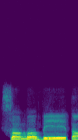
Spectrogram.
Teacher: যে অকার তার হ্রস্ব উচ্চারণ এবং মকার সরি এখানে বকার হবে বকার এবং তকারের পরে যে এককার আর আকার রয়েছে তাদের দীর্ঘ উচ্চারণ হবে · এখানে সকার এবং মকারের পরে যে অকার তার হ্রস্ব উচ্চারণ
